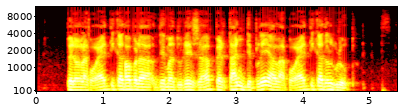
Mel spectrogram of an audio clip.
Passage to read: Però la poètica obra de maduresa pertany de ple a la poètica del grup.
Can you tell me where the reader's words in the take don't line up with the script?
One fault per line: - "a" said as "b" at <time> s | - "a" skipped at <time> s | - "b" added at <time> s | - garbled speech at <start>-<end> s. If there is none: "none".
none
